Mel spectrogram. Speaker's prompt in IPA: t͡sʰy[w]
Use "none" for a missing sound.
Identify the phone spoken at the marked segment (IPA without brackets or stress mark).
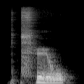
w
